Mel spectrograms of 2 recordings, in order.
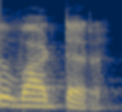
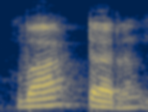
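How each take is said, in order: First: Said in the usual way. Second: water slowly split into two beats; syllable by syllable. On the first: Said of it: "pronunciate कर देना है". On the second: Shown as a demonstration. Teacher showing two syllables, water slow and split. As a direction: break water in two with a short pause. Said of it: "दो हुआ".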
